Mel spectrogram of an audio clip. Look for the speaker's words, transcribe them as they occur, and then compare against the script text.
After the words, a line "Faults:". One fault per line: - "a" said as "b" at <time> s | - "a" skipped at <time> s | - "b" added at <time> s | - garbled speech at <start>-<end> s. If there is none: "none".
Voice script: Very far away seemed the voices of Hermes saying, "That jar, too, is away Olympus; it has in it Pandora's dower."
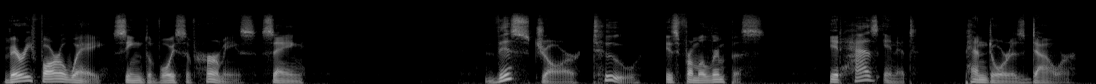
Very far away seemed the voice of Hermes saying, "This jar, too, is from Olympus; it has in it Pandora's dower."
Faults:
- "voices" said as "voice" at 1.5 s
- "That" said as "This" at 4.8 s
- "away" said as "from" at 6.8 s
